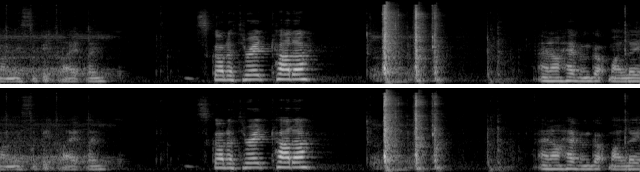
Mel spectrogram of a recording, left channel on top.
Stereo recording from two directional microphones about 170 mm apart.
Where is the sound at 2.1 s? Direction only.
40° left (ahead or behind).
